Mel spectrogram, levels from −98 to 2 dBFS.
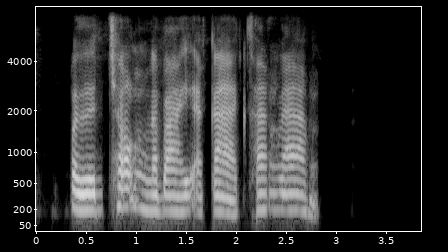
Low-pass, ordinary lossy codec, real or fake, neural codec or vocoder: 7.2 kHz; none; fake; codec, 24 kHz, 6 kbps, HILCodec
